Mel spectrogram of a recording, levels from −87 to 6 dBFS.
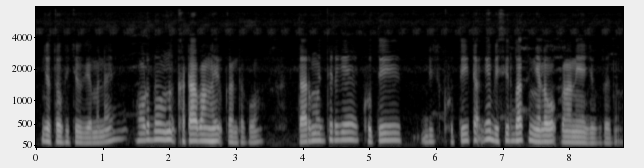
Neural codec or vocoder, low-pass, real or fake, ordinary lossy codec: none; none; real; none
